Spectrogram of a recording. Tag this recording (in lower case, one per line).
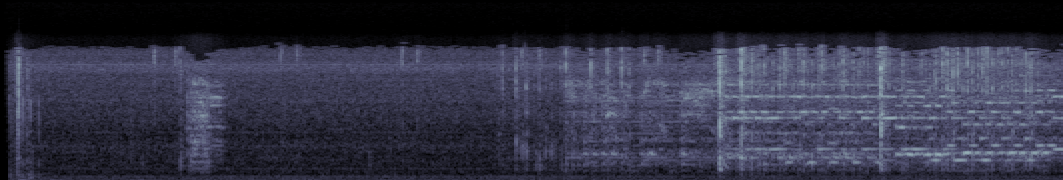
music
